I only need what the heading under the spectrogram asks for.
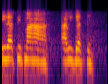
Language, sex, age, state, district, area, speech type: Gujarati, female, 30-45, Gujarat, Aravalli, urban, conversation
